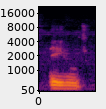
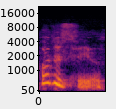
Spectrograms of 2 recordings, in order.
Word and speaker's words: Huddersfield: Huddersfield. Can I try again? Don't say Huddersfield or Huddersfield. It's Huddersfield. Huddersfield.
